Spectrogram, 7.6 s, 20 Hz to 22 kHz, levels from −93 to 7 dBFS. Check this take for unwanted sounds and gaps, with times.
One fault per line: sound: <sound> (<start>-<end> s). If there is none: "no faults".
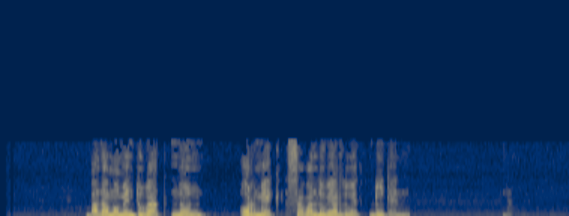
no faults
